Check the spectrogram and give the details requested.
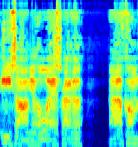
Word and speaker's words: Isom: It's pronounced Isom, you whole-ass cracker.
